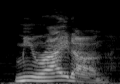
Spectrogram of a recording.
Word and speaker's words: Miraidon: Miraidon! That's how you say it.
